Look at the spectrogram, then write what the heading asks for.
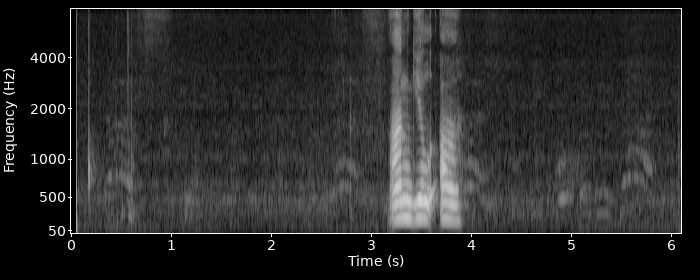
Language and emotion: Russian, neutral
